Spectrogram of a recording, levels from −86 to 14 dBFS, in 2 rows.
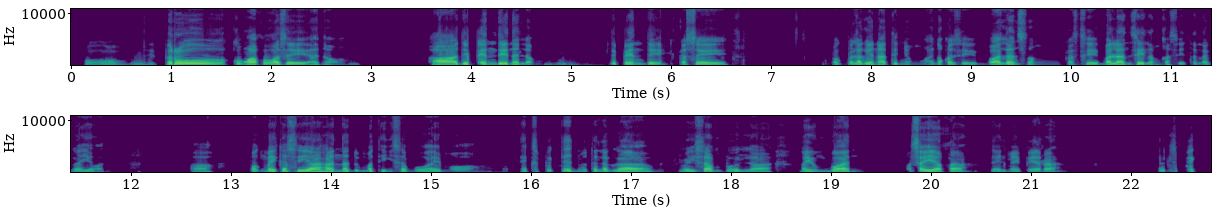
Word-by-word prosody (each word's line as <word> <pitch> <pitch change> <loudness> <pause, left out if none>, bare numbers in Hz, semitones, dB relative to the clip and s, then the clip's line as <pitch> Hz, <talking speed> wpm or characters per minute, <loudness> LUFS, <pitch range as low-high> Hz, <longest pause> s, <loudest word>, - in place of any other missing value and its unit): Oo, 180 -10 -10 0.4
pe 180 - -18
pero 220 +2 +7 0.5
kung 175 0 -3
ako 170 0 +4
kasi 115 -6 +2
ano, 95 -3 -10 0.9
ah, 130 -1 +7
depende 160 -1 +2
nalang, 110 -7 0 0.7
depende 145 -4 -1 0.3
kasi 125 0 0 1.0
'pagpalagay 135 0 0
natin 135 +2 -2
'yong 135 - -36
ano 155 +2 -8
kasi, 110 -7 -4
balance 140 +8 +2
lang 155 - -9 0.2
kasi, 125 -1 -5
balanse 145 +4 +3
lang 145 -1 -4
kasi 130 -6 -9
talaga 105 -1 -10
yung 105 0 -10
ano, 105 +1 -23 0.8
ah, 95 +1 -10 0.4
'pag 125 +1 -7
may 155 +1 +1
kasiyahan 165 -6 +4
na 135 -1 -1
dumating 130 -1 -6
sa 125 -1 -5
buhay 110 -2 -6
mo, 90 +4 -17 0.4
expected 190 +4 -7
mo 195 - -18
talaga, 130 -4 0 0.3
for 125 - -7
example, 135 +1 -2
ah, 100 +3 -6 0.2
ngayong 130 +2 -5
buwan 140 -1 +2 0.5
masaya 115 -1 +2
ka 115 -5 -3 0.2
dahil 110 0 -11
may 105 -1 -12
pera. 95 -1 -7 1.0
Expect - - -13
130 Hz, 130 wpm, -20 LUFS, 115-145 Hz, 1.0 s, pero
